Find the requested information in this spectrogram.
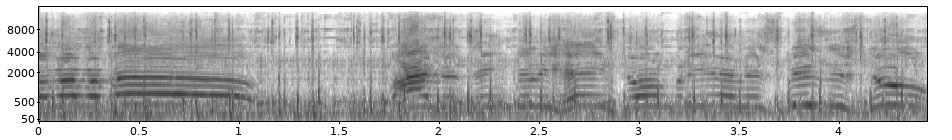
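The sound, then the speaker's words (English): A cattle herd on the move, driven by riders on horseback trying to turn the herd: loud, overlapping bawls and calls ring out over a steady, busy clatter of hooves, continuous throughout. “Right now, our job is to turn the herd.”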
